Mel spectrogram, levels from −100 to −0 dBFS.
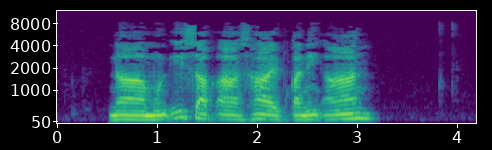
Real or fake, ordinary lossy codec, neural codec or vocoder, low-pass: real; MP3, 32 kbps; none; 10.8 kHz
